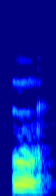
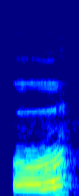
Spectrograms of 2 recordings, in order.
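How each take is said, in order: First: "U" short and soft; brief Latin short "U"; short vowel u. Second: "U" held long, slow; drawn-out Latin long "U"; long vowel u. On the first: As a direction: clip the "U" quickly. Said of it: "e o breve". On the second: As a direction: stretch the "U" out. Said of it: "tem o longo". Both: Shown as a demonstration.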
